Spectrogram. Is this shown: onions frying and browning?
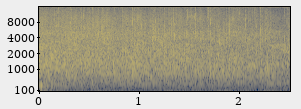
no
